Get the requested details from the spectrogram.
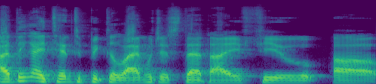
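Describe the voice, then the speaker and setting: Monotone and flat in intonation, a man talks at a fairly quick pace. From Thailand. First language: Thai. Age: 20s. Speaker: university student, polyglot. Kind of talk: podcast interview.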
